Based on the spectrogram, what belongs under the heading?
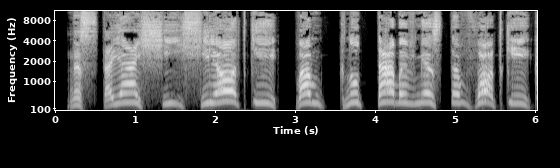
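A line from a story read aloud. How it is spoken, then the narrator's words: Angry shout. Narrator (Russian): крикнул ёрш со всех сердцов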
